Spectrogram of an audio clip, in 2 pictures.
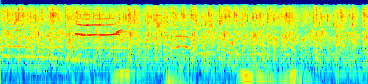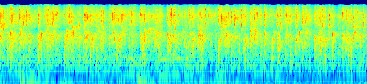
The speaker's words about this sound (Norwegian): Gi dem en god applaus!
